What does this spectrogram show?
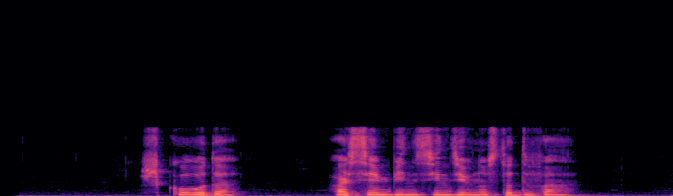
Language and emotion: Russian, sad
